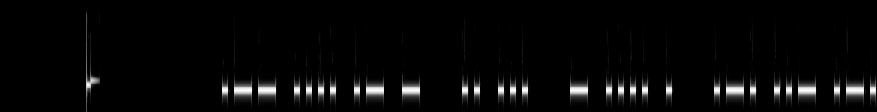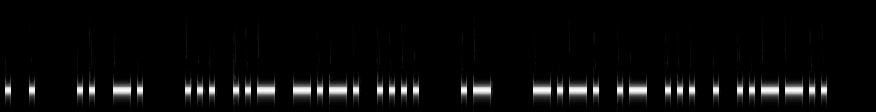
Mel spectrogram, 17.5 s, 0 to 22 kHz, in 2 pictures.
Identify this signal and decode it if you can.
Morse code, heard as a keyed tone, about 20 wpm, 700 Hz. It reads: WHAT IS THE RULE IN SUCH A CASE?
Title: Sentences from Top 1000 Words - Review Part 2 - 20wpm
